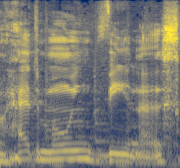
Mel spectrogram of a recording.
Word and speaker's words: Red Moon in Venus: É isso mesmo, Red Moon in Venus, que é Red Moon in Venus, da Kaliushis.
